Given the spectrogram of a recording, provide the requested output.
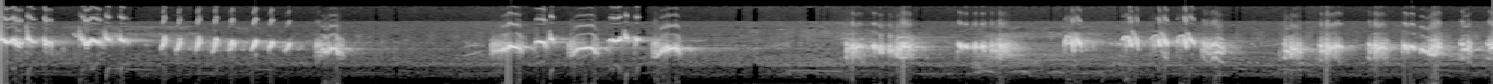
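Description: Crissal Thrasher singing a long, varied string of rich, warbled phrases, some notes quickly repeated, broken by brief pauses, with no other sounds.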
